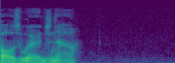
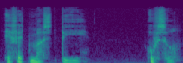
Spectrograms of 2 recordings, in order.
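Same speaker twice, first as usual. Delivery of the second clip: whispered; 7 dB quieter than usual. A narrator's reading. Chani giving way to Paul, whispering. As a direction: whisper it with tears held back. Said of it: "Chani whispered".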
